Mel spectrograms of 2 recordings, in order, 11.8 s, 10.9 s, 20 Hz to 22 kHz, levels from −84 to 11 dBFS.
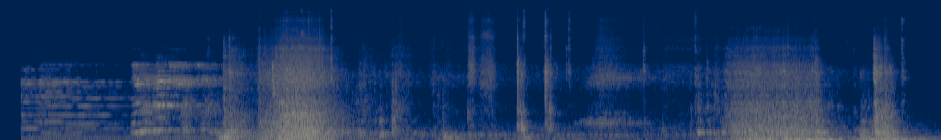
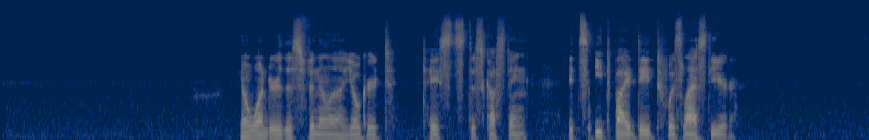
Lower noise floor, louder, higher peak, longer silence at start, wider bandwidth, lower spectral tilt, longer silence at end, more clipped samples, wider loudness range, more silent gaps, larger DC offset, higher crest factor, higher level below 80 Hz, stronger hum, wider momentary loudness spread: second, -59 dBFS vs -70 dBFS; second, -39 LUFS vs -35 LUFS; second, -18 dBFS vs -12 dBFS; second, 0.25 s vs 3 s; about the same, 16 kHz vs 15.5 kHz; first, -5.5 dB/octave vs -3 dB/octave; second, 0 s vs 1.65 s; neither; first, 11 LU vs 4 LU; neither; neither; about the same, 20 dB vs 24 dB; first, -44 dBFS vs -70 dBFS; neither; first, 19 LU vs 12 LU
